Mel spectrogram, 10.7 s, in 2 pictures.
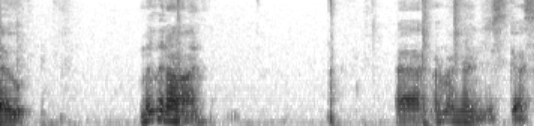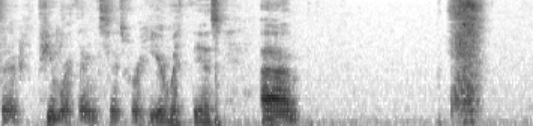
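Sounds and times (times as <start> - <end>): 
speech: 0.0 - 0.3, 1.4 - 2.1, 4.0 - 8.4, 9.8 - 10.1
person sniffling from allergies: 9.8 - 10.2.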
